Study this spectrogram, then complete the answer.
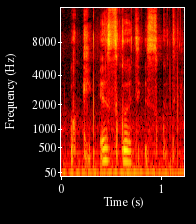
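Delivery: hushed "be quiet"; urgent hushed shushing; whispered shush. Acted.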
